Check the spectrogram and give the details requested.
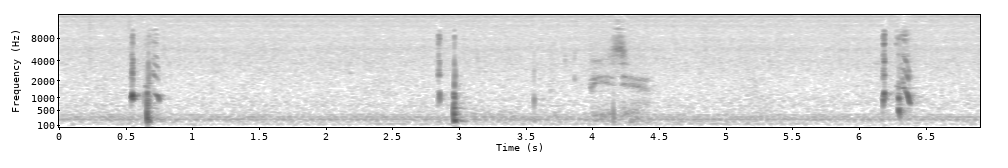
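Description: Three short, sudden hic sounds about every three seconds against faint room hum, typical hiccups.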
